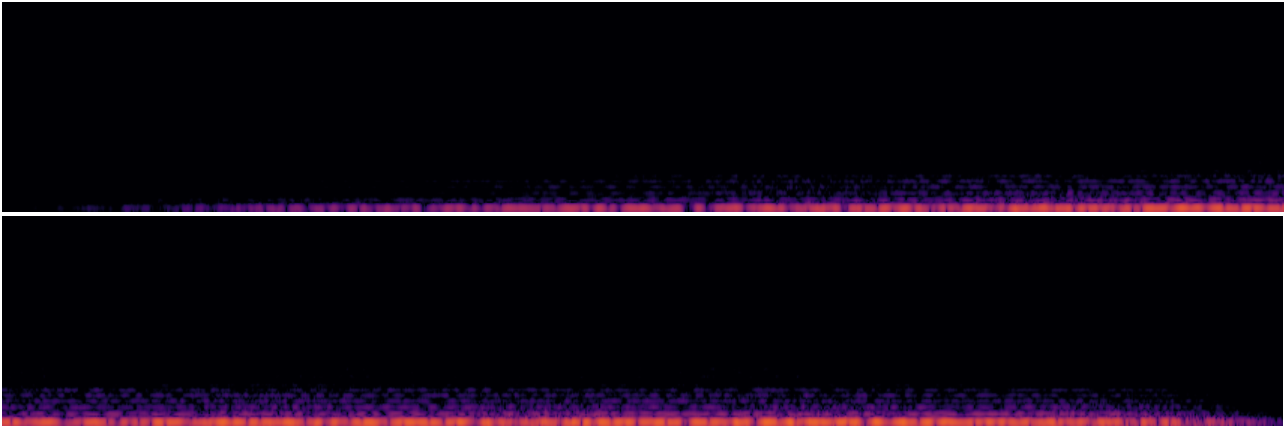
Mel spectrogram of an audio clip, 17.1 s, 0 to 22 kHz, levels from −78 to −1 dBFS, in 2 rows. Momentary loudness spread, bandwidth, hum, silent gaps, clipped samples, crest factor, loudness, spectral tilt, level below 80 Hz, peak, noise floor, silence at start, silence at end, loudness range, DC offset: 16 LU; 1.2 kHz; none; none; under 0.1%; 12 dB; -42 LUFS; -11.5 dB/octave; -38 dBFS; -26 dBFS; -82 dBFS; 1.3 s; 0.1 s; 15 LU; under 0.1%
